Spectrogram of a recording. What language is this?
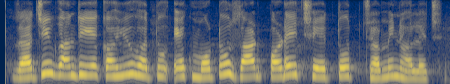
Gujarati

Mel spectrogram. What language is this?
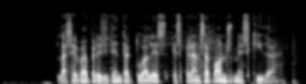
Catalan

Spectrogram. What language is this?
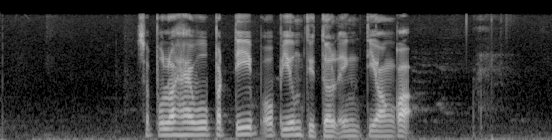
Javanese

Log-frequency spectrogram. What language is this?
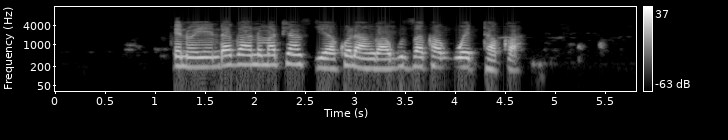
Ganda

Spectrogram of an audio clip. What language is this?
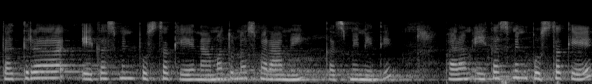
Sanskrit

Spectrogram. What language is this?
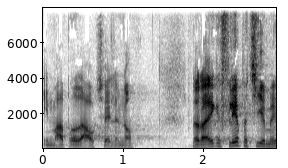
Danish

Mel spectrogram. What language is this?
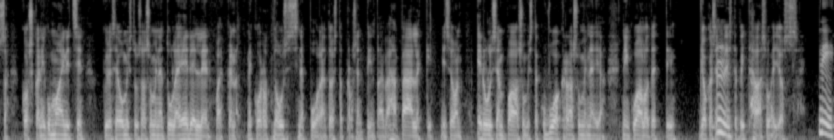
Finnish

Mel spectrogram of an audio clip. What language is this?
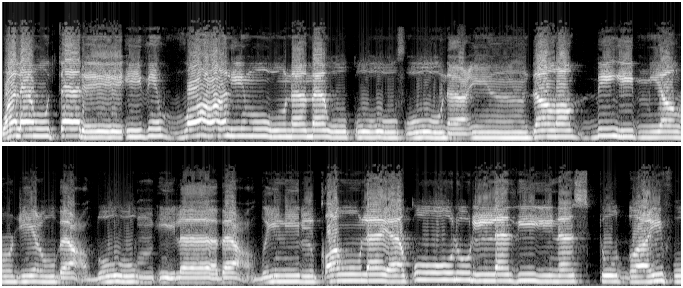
Arabic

